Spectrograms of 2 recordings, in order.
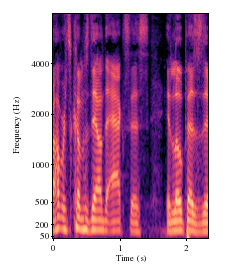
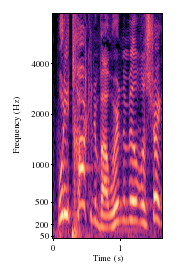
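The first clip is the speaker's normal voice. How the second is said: incredulous friend; 9 semitones higher, much faster than usual. Retold or imitated.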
